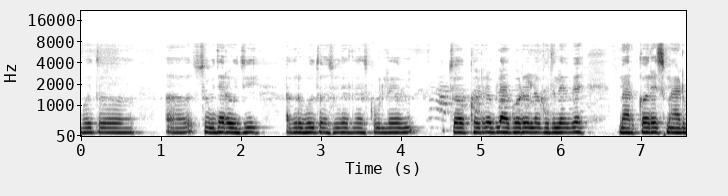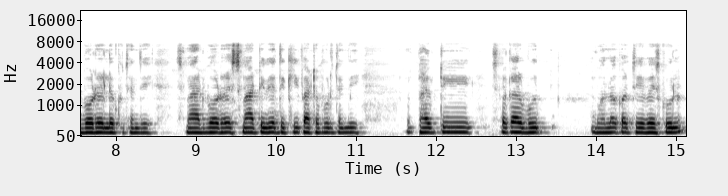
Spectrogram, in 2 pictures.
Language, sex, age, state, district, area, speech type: Odia, male, 30-45, Odisha, Kendujhar, urban, spontaneous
